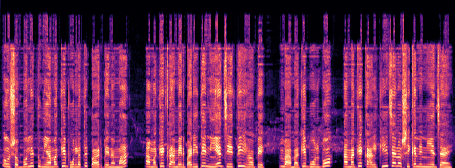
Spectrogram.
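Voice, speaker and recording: A woman's voice: sits high, normal speed, no room sound. A woman voicing a stubborn, sulky young schoolboy in a cartoon, with a whiny, insistent way of talking. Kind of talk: cartoon voice acting.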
